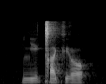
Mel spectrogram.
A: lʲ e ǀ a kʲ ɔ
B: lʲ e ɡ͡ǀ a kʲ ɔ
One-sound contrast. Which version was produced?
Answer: A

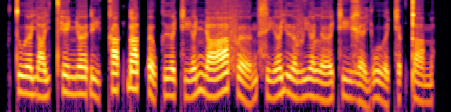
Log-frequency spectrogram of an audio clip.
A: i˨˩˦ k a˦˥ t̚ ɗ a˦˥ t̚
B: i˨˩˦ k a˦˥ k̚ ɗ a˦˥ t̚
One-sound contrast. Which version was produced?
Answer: B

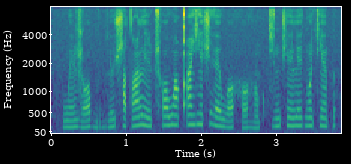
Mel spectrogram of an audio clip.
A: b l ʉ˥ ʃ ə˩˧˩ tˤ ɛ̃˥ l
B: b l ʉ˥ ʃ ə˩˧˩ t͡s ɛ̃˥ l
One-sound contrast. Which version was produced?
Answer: A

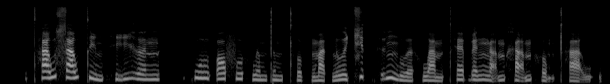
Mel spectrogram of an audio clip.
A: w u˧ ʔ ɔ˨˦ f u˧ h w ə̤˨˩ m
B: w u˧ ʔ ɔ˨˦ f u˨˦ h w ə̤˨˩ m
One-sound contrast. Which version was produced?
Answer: B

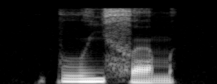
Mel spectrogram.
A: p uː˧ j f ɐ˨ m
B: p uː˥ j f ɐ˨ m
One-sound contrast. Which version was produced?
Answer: B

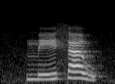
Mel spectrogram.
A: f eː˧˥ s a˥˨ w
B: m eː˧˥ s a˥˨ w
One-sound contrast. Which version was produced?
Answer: B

